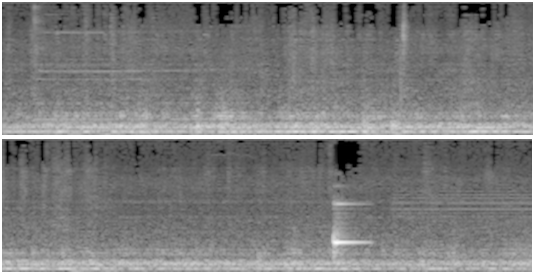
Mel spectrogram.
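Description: Steady low rumble of a passenger train running, heard from inside the carriage. About three-quarters of the way through, a short bright chime rings once, the loudest sound.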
